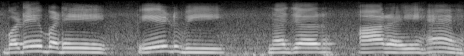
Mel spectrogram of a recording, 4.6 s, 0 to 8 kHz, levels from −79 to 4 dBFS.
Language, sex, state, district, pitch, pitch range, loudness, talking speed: Hindi, female, Haryana, Charkhi Dadri, 220 Hz, 210-230 Hz, -13 LUFS, 105 wpm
